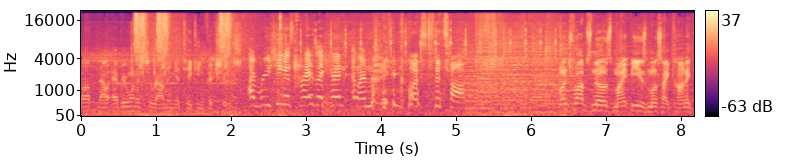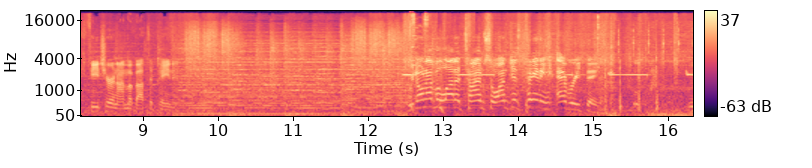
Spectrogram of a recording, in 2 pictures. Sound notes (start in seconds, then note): 5.3 clock ticking; 5.3 intriguing dramatic music; 9.6 intriguing dramatic music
